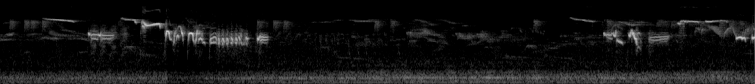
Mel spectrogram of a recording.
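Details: European robin song in two phrases separated by a pause: thin, very high whistles mixed with quick scratchy trills and warbles, clear against faint low background noise.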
